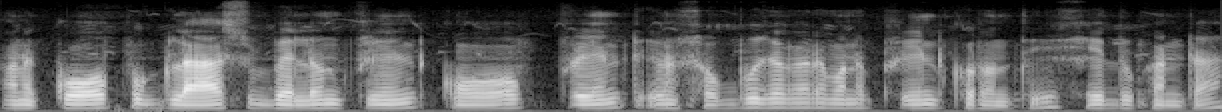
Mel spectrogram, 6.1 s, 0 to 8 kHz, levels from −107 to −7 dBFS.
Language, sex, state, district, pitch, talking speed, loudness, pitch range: Odia, male, Odisha, Malkangiri, 110 Hz, 175 wpm, -25 LUFS, 105-115 Hz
